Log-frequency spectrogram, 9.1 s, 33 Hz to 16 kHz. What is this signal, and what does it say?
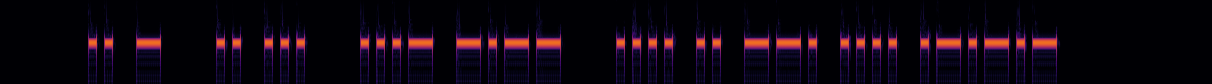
Morse code, heard as a keyed tone, about 20 wpm, 700 Hz. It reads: IT IS VY HIGH.
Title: Sentences from Top 200 Words and Abbreviations 20wpm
